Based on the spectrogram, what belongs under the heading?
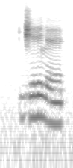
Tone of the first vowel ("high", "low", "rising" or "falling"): high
